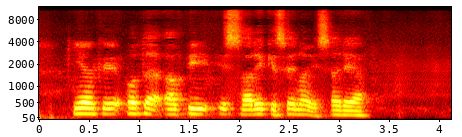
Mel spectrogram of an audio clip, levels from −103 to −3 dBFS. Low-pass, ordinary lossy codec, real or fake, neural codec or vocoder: 10.8 kHz; AAC, 48 kbps; fake; codec, 24 kHz, 0.9 kbps, DualCodec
